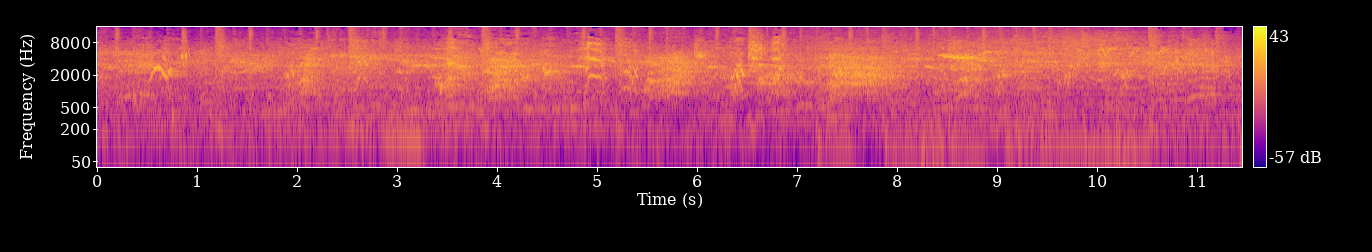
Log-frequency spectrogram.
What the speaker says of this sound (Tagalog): Mga kakatil.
